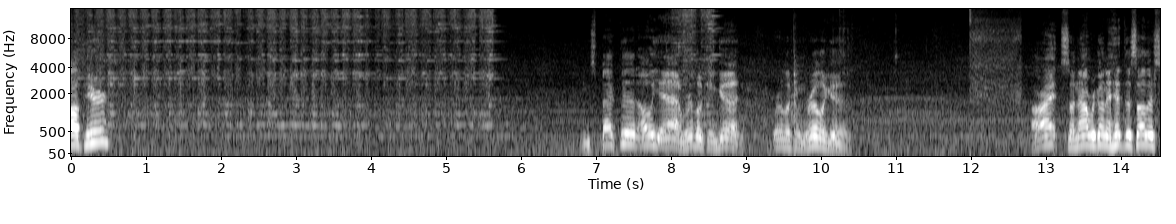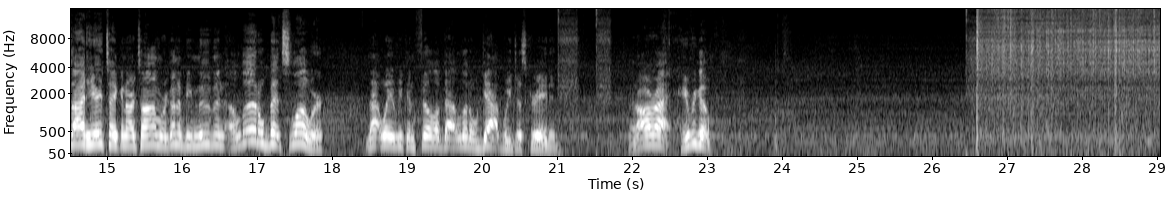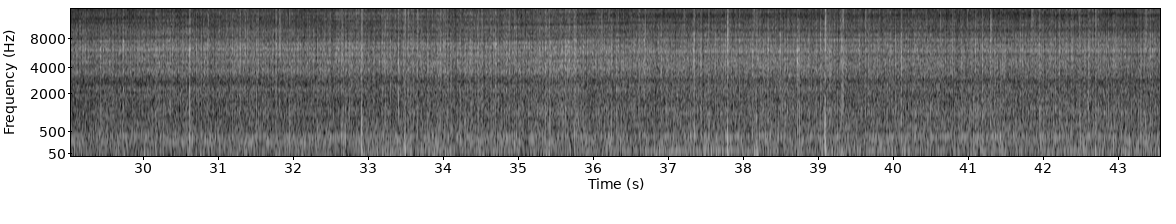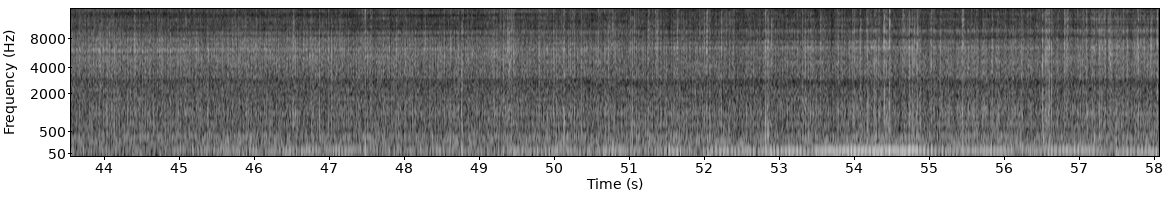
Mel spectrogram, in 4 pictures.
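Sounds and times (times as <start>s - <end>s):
arc welding hiss and pops: 0.0s - 5.8s, 7.9s - 8.9s, 9.5s - 11.1s, 11.9s - 12.8s, 21.0s - 21.8s, 26.4s - 58.0s.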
